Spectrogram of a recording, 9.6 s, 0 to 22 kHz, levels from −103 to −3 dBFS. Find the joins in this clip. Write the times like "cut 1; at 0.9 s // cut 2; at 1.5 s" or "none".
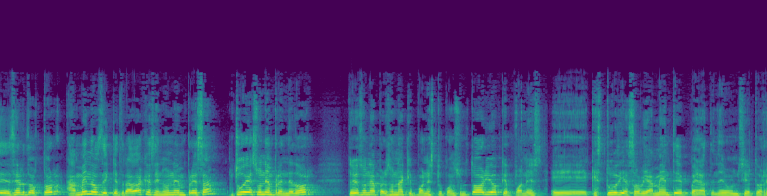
cut 1; at 2.8 s // cut 2; at 6.8 s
